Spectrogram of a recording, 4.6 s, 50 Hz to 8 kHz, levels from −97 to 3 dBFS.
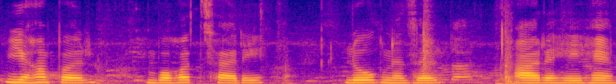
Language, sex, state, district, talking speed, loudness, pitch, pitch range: Hindi, female, Himachal Pradesh, Shimla, 115 wpm, -16 LUFS, 230 Hz, 220-240 Hz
